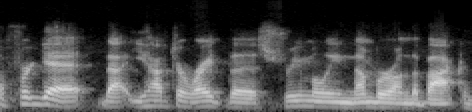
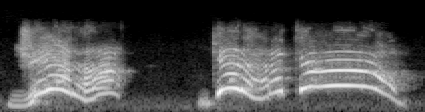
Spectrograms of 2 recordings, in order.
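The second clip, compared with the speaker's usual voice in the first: high, loud screaming [name]; 7 dB louder than usual. Retold or imitated. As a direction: scream it, pitch way up. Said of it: "higher and higher pitched until I was basically screaming".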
